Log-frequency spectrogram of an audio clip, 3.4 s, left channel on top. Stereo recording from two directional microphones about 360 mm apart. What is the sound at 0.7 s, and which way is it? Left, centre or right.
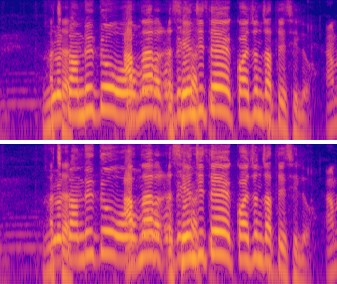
Speech, left.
